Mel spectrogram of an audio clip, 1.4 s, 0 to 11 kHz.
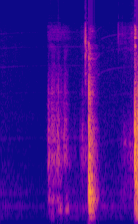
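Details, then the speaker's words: Electric fence energiser on the bench, powered from 12 V supply limited to 1 A: short sharp ticks evenly about twice a second, pulse circuit working; no LED lit, possible wiring problems. "okay there we go I hear ticking and do we have an LED we don't um but I do hear"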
